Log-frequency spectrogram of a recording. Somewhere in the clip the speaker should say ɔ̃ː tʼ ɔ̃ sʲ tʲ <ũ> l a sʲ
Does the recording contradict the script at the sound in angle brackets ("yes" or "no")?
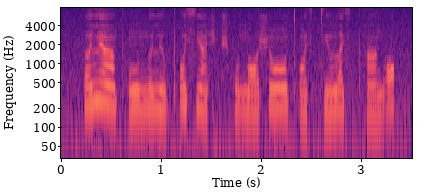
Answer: no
